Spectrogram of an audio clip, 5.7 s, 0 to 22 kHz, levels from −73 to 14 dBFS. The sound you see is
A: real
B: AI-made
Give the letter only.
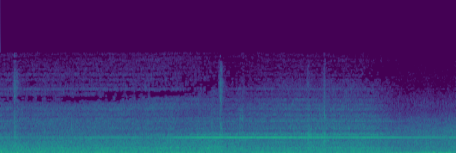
A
